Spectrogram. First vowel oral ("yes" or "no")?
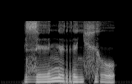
yes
